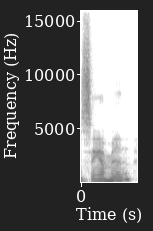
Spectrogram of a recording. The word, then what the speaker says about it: salmon: mean that's fighting words if you're pronouncing the l in salmon you're just you're you're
